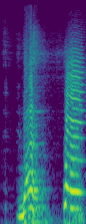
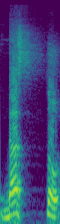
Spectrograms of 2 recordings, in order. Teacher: Menghilangkan kaf, mentasydid sin. Baso, idgham.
